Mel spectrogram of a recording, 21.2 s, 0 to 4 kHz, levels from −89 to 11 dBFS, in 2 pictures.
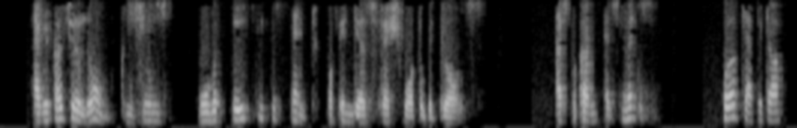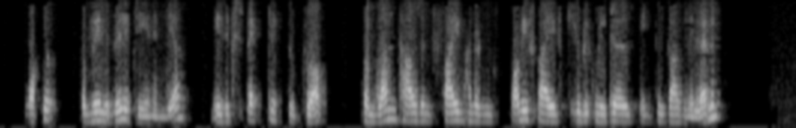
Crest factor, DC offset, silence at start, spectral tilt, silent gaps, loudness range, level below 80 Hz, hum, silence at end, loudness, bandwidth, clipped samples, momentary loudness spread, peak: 22 dB; under 0.1%; 0.45 s; -10 dB/octave; none; 3 LU; -68 dBFS; none; 1.05 s; -23 LUFS; 4 kHz; under 0.1%; 13 LU; -2 dBFS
